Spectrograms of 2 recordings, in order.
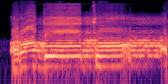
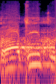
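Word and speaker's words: رضيت: এখন বলবেন রাদিতু রাজিতু না, অনেক জায়গায় লেখা আছে রাজিতু, বাংলায় বাংলার উচ্চারণ হয় না। আগের যে অনেক কিতাবের মধ্যে ভুল আছে। রাজিতু না, রা জবর রা, খা জবর খা, গাইন জবর গা হয় না, র জবর র হয়।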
